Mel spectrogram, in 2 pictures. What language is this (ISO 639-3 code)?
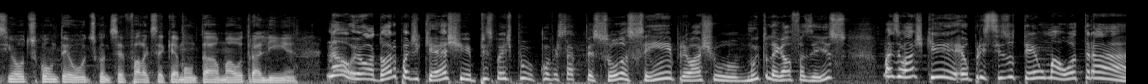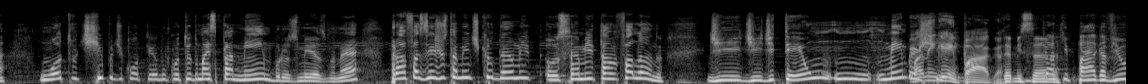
por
